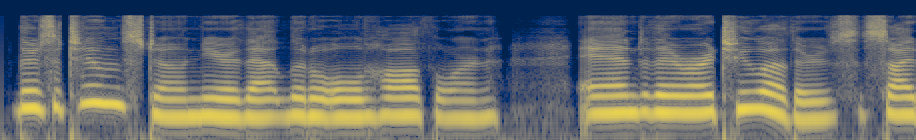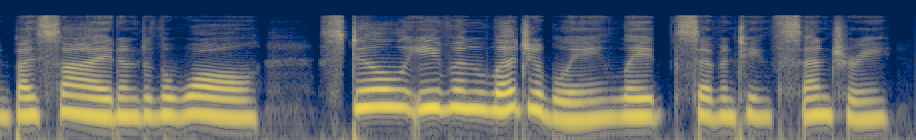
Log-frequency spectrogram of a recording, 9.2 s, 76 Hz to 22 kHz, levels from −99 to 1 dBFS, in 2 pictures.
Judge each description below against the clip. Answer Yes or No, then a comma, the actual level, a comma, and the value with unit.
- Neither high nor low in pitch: No, high, 220 Hz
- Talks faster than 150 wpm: Yes, average, 165 wpm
